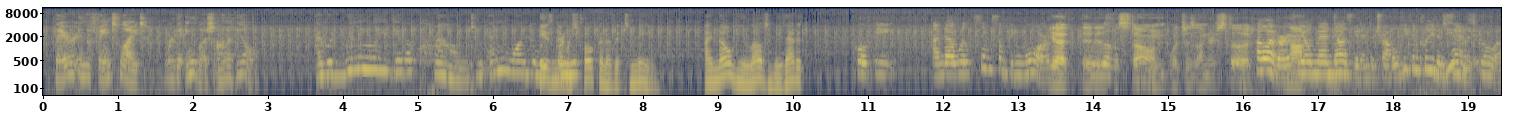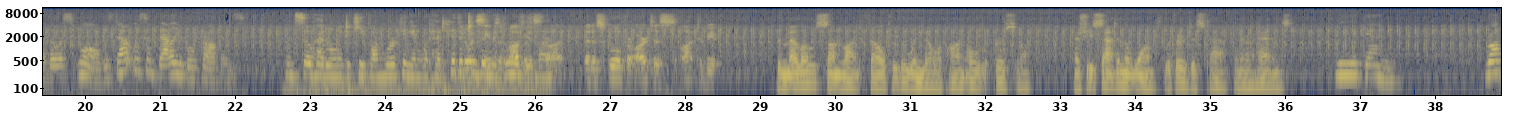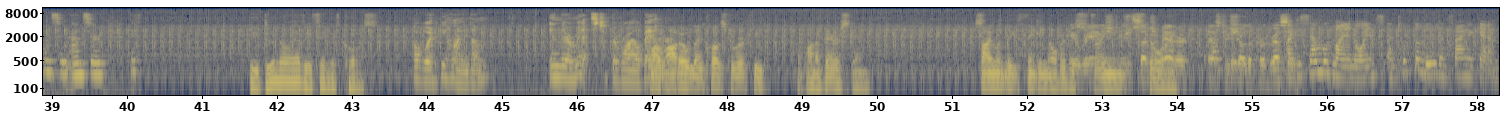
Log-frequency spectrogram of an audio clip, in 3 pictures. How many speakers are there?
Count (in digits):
10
